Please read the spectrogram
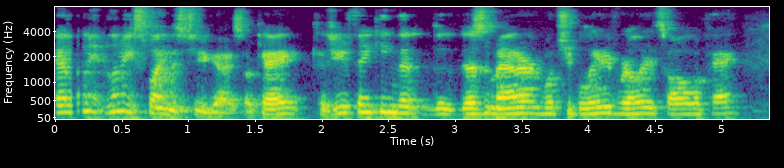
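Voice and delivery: plain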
